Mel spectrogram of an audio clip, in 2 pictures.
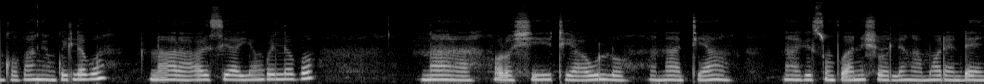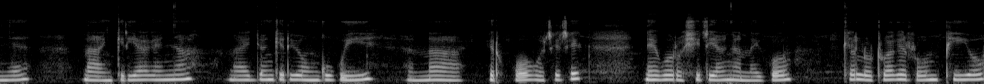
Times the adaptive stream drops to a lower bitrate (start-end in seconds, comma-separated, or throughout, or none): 3.94-7.94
